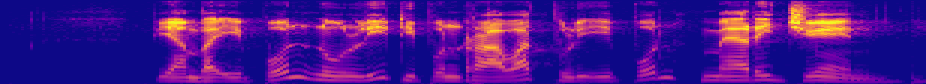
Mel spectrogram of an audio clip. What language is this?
Javanese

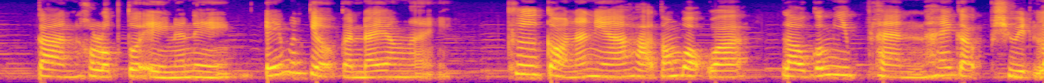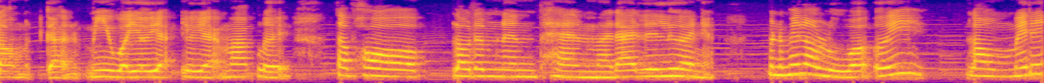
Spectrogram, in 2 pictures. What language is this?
Thai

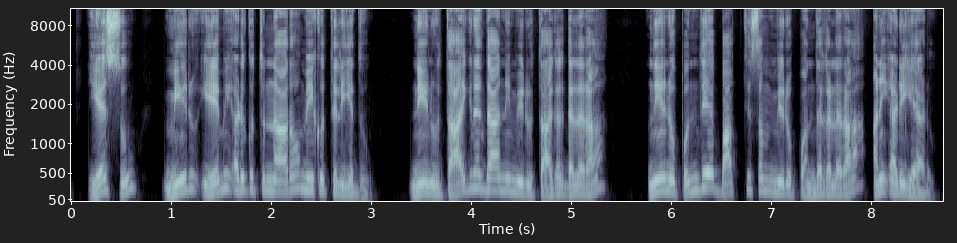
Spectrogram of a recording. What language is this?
Telugu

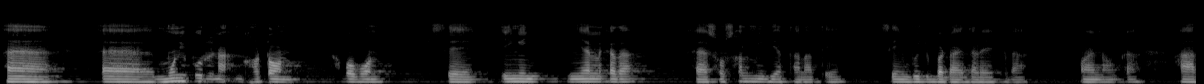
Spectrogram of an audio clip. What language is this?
Santali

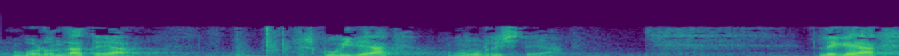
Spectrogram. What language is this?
Basque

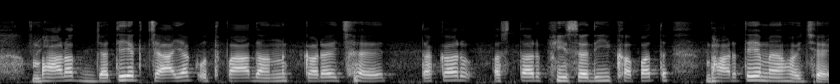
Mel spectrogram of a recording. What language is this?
Maithili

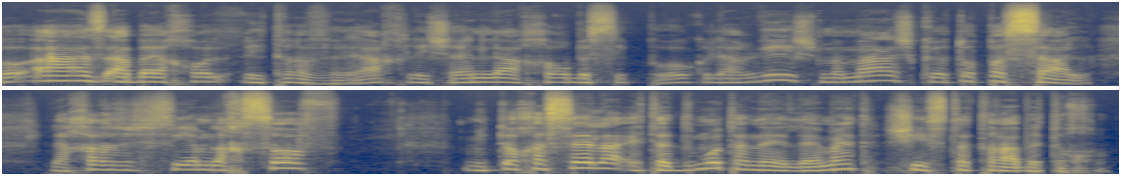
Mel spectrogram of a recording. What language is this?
Hebrew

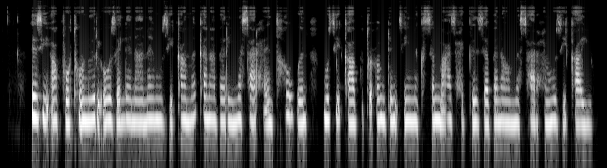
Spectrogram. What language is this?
Tigrinya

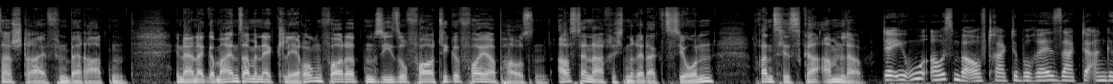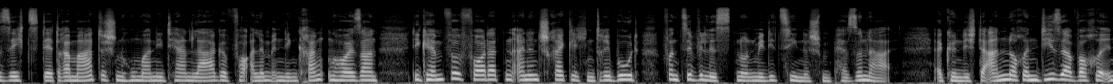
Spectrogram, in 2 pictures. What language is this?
German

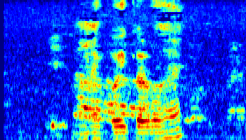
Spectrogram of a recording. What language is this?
Loarki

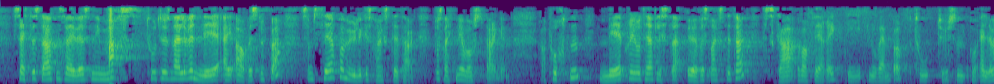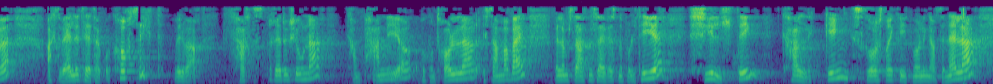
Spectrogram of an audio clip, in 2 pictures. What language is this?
Norwegian Nynorsk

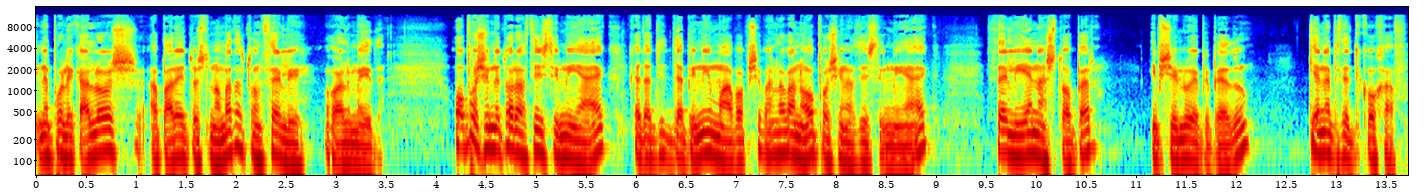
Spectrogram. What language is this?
Greek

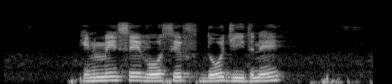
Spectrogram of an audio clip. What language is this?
Urdu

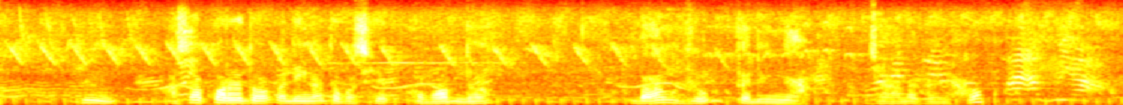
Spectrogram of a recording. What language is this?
Santali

